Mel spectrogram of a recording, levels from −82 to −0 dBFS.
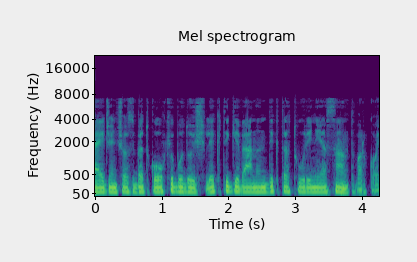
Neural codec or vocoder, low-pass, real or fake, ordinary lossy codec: none; 7.2 kHz; real; AAC, 32 kbps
